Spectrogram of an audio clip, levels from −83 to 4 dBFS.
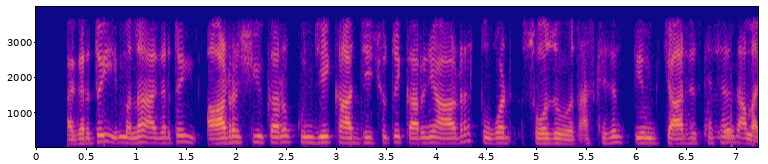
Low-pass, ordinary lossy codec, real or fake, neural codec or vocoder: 3.6 kHz; none; real; none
